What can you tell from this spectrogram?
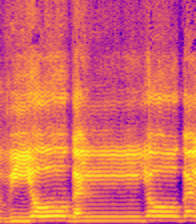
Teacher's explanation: वियोग के ऊपर जो अनुस्वार है उसका य के साथ में उच्चारण करना है, क्योंकि आगे य लिखा हुआ है।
